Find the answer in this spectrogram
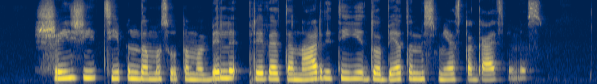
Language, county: Lithuanian, Utena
